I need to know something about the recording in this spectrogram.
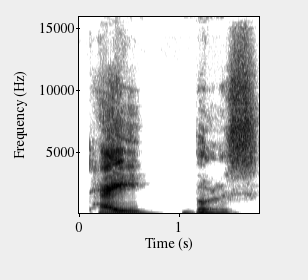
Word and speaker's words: tables: Now, take note of the word table, even though the word normally without the S ends with the letter E. However, the letter E there is silent. It's not pronounced, yeah? So the last sound of the word table is also the L sound, yeah?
